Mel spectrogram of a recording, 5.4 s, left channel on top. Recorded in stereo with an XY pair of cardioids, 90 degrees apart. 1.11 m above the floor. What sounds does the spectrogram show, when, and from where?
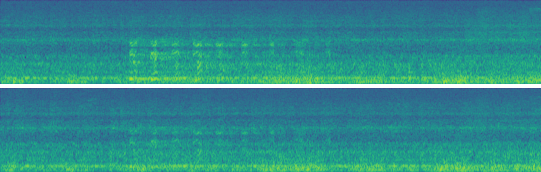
1.3 s laughter: 65° left; by 3.4 s 40° left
